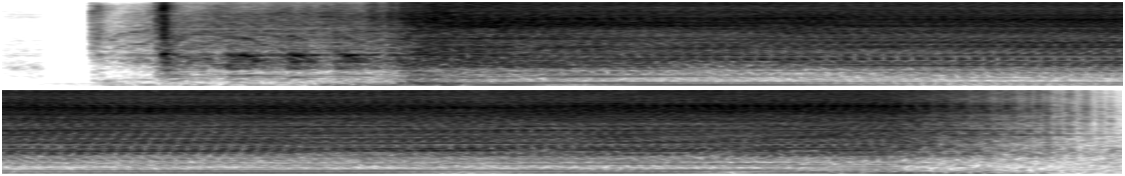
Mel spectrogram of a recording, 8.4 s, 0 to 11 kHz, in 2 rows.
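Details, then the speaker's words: 1993 Ford 2.3L Lima on first start while the transmission is being filled with fluid, about 80 psi oil pressure: the engine catches, flares up and keeps roaring at a high steady speed; runaway high idle, owner suspects the idle air valve/solenoid. "Yeah, that's running away."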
